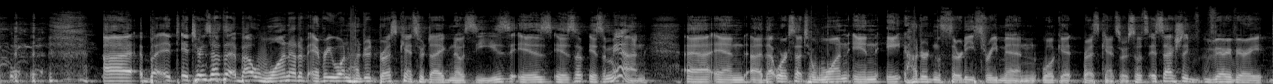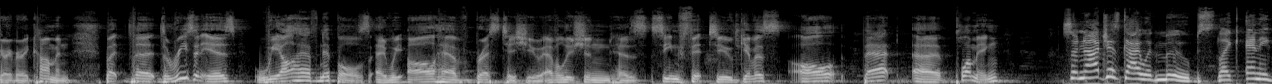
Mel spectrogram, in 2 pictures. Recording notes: Live in Seattle. In our joint Seattle live show. Live during Seattle Pride.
